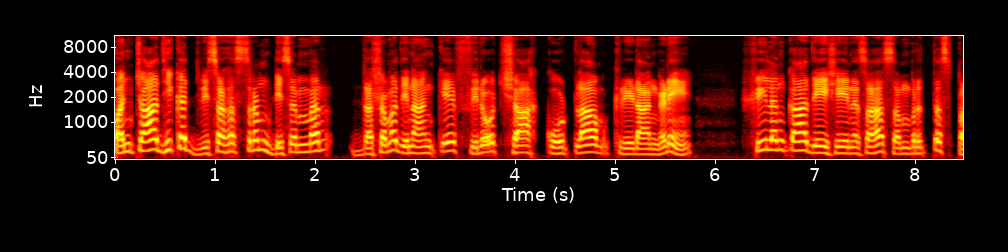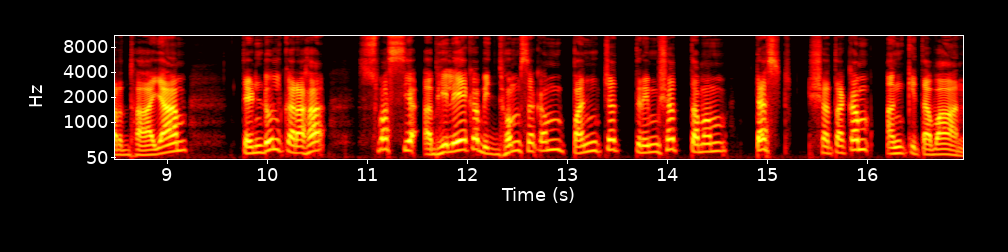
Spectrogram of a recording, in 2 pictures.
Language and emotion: Sanskrit, neutral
